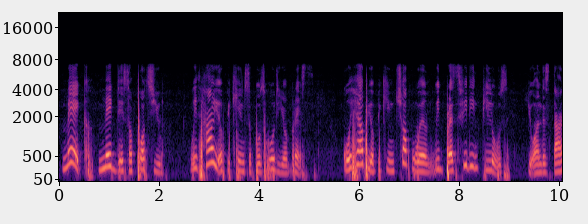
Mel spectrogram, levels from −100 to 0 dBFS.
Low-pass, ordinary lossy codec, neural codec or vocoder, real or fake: 7.2 kHz; none; none; real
